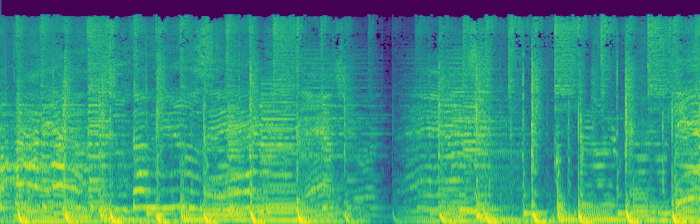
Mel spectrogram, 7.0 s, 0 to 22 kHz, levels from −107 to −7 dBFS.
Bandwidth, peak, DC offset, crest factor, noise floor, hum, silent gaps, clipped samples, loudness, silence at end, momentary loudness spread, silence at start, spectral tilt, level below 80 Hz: 17 kHz; 0 dBFS; under 0.1%; 14 dB; -34 dBFS; none; none; under 0.1%; -15 LUFS; 0 s; 8 LU; 0 s; -5 dB/octave; -20 dBFS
